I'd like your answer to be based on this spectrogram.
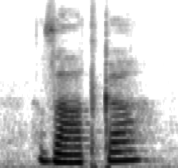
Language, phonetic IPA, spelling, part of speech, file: Czech, [ˈzaːtka], zátka, noun, Cs-zátka.ogg
- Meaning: cork (bottle stopper)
